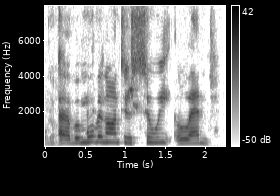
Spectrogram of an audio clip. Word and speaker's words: Sui: And see how this is why I'm so bullish on Sui, because all these names, Sui in Mandarin means water. mm-hmm. Actually, you pronounce it as Sui, right?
